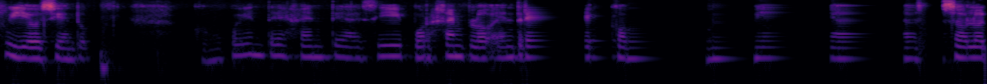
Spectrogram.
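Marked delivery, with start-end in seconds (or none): none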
